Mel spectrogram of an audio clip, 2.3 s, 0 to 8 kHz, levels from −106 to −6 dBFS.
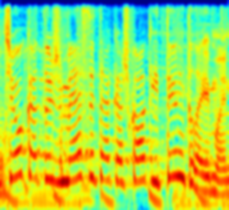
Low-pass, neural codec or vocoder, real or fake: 7.2 kHz; none; real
